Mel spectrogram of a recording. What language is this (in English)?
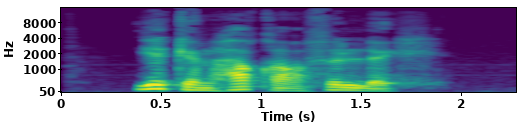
Kabyle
